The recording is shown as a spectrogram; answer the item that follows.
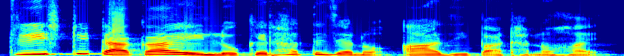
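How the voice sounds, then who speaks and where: A woman narrates a literary story a script in a measured, expressive way. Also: medium pitch. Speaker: audiobook narrator.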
